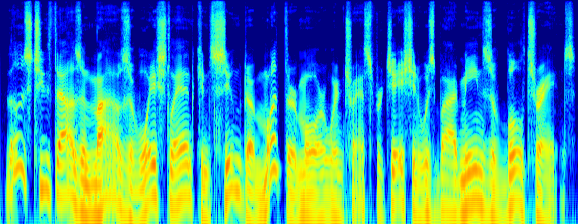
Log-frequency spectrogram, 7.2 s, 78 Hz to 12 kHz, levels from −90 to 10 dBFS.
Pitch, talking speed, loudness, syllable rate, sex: 115 Hz, 165 wpm, -21 LUFS, 4.1 syllables/s, male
